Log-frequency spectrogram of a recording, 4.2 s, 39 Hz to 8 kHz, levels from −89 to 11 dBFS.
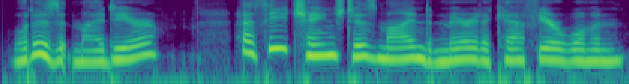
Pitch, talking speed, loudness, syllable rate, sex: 205 Hz, 215 wpm, -16 LUFS, 5.4 syllables/s, female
